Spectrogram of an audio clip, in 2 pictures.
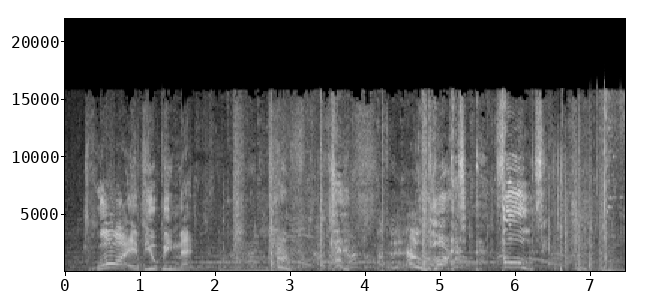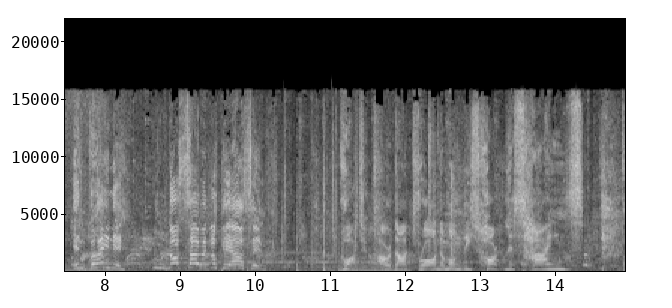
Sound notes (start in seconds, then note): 2.1 brawling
